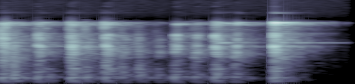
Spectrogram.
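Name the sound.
hand slapping a table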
